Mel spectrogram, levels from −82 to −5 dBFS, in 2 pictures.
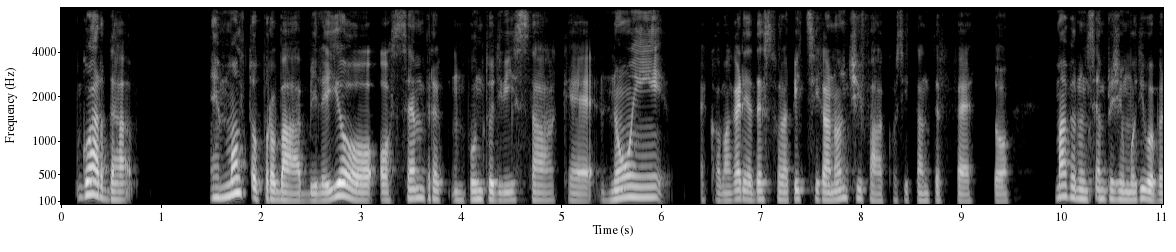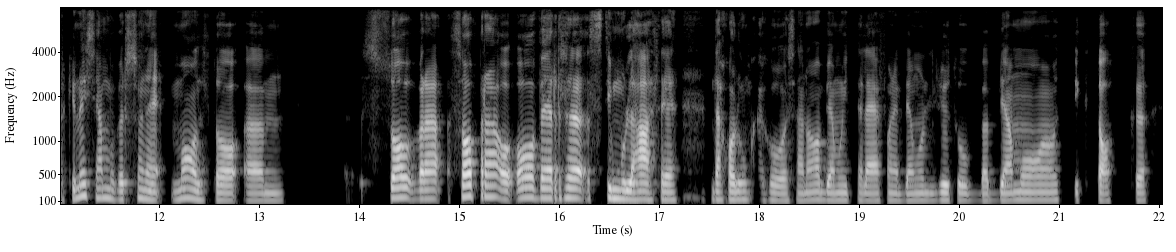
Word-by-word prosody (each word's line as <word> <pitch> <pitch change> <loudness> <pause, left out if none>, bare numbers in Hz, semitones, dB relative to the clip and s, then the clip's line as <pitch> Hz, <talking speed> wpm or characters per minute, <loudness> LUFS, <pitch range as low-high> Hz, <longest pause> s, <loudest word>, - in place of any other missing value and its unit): Guarda, 155 -9 +4 0.7
è 155 +1 -3
molto 195 0 +3
probabile, 115 -3 +1
io 180 +7 +8
ho 120 -7 +5
ho 120 0 -1
sempre, 140 0 -2
mhmm, 120 - -8
un 115 - -9
punto 125 +1 0
di 115 - -6
vista, 115 -1 -4
che 105 -2 -3
noi 155 +6 0 0.3
ecco, 110 - -12
magari 125 +4 +1
adesso 125 +1 -3
la 115 - 0
pizzica 130 -2 -2
non 130 +5 -1
ci 140 - -5
fa 110 -5 -5
così 115 +1 -17
tanto 110 0 -7
effetto, 105 0 -5 0.4
ma 165 +1 +2
per 155 -4 -1
un 130 - 0
semplice 130 -2 -3
motivo, 120 +2 +2
perché 115 -1 -5
noi 175 - +2
siamo 145 -5 -4
persone 125 0 -2
molto, 120 -4 0
ehm, 110 0 -2 0.8
sovra 150 - +3
sopra 165 -2 +4
o 130 - +5 0.2
over 145 -1 +4
stimolate 125 -3 +3 0.3
da 120 -1 -1
qualunque 120 -1 -2
cosa, 110 -1 -4
no: 115 +2 -2
abbiamo 115 -2 -2
il 110 - -6
telefono, 110 0 -2
abbiamo 110 +1 -5
YouTube, 110 -1 -4
abbiamo 115 +2 -2
TikTok; 110 0 -4
120 Hz, 145 wpm, -24 LUFS, 115-140 Hz, 0.8 s, io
